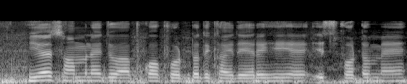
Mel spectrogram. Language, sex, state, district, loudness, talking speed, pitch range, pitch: Hindi, male, Punjab, Fazilka, -15 LUFS, 175 wpm, 150-165 Hz, 155 Hz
